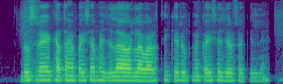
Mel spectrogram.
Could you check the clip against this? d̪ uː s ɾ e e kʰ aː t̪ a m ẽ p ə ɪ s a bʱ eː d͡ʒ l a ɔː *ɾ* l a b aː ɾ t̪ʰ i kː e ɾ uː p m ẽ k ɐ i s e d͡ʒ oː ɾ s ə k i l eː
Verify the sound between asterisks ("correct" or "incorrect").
correct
